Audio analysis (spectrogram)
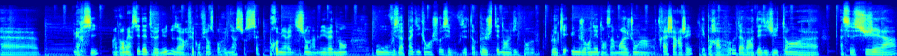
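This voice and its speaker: At a fairly quick pace, a man speaks with fairly even intonation and a medium pitch. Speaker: company staff, event organiser. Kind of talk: casual interview at an event. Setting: at a seminar, workshop in progress nearby. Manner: hesitant, many fillers.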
